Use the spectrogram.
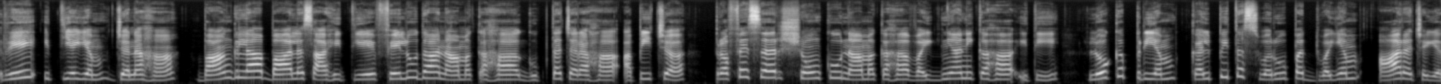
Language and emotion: Sanskrit, neutral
